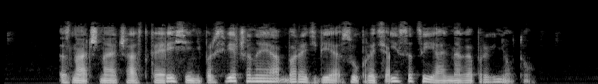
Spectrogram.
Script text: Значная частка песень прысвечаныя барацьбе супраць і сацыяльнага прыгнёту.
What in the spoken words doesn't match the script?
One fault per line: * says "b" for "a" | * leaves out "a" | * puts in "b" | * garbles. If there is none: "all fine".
all fine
